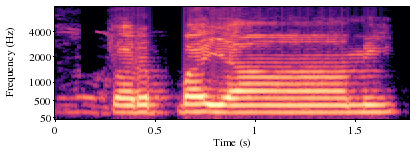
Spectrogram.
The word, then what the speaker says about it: तर्पयामि: ओम भूः भूः ओम भूः ऋग्वेद पुरुषं तर्पयामि तर्पयामि तर्प त पूरा र आधा प पूरा तर्प तर्प फिर या मी मी म में ई ह्रस्व है तो मी तर्पयामि तर्पयामि तर्पयामि।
